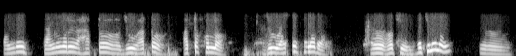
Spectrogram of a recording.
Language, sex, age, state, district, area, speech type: Odia, male, 18-30, Odisha, Nabarangpur, urban, conversation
